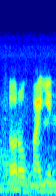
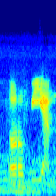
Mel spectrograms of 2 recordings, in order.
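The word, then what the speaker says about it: طرفي: belum paham ini biasanya kita membacanya adalah torofian ya, torofian, karena harokatnya itu kalau dalam Al-Quran kan tumbuk-tumbuk ya. Sebenarnya adalah torofayin nahari, itu berasal dari torofaini an-nahar.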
